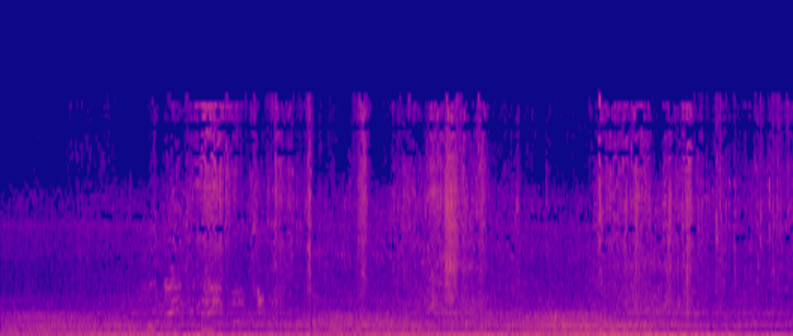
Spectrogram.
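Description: Road traffic noise: a low rumble that swells toward the end, with scattered clicks and knocks over it.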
